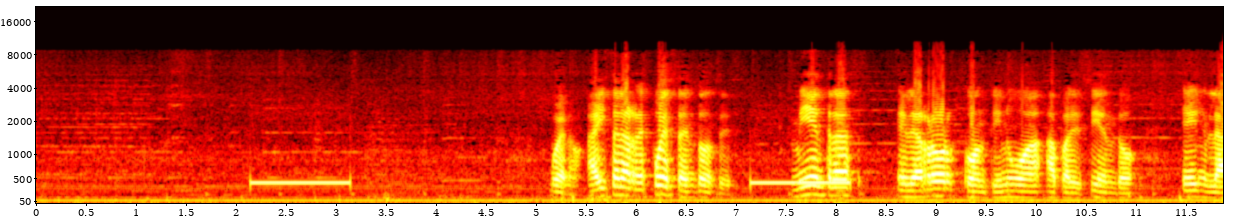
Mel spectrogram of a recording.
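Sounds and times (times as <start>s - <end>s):
telephone tone for an unanswered outgoing call: 2.2s - 3.2s, 7.2s - 8.1s
speech: 5.2s - 7.0s, 7.6s - 11.8s.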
